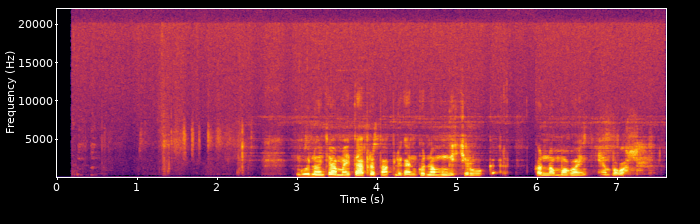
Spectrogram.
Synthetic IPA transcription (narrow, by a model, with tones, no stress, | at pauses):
ŋɡu˦nɔ˨nt͡ʃa˦˨ma˨ɪ˦ta˨prɛ˨pa˦blɪ˨ka˨nkɔ˦nɔ˨mu˦ŋe˨t͡ʃi˨ɾʊ˦k | kɔ˨nɔ˨mɔ˦kɔ˦ɪ˨ŋɛ˨mbɔ˨kɔ̰˨l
